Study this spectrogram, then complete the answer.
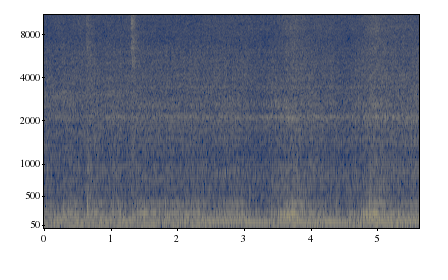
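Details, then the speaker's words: Rotary engine, out of gear, idling on a new tune while self-learning: holds steady for a while, then revs rise and fall in slow surges; idle hunting, engine seems not to accept this tune. "It doesn't seem to like that tune very much. holds okay for a while, then it starts hunting."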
